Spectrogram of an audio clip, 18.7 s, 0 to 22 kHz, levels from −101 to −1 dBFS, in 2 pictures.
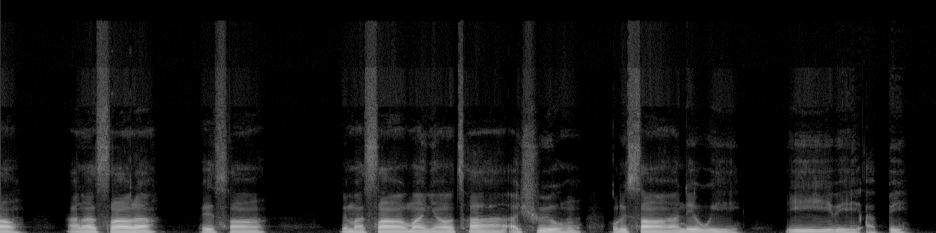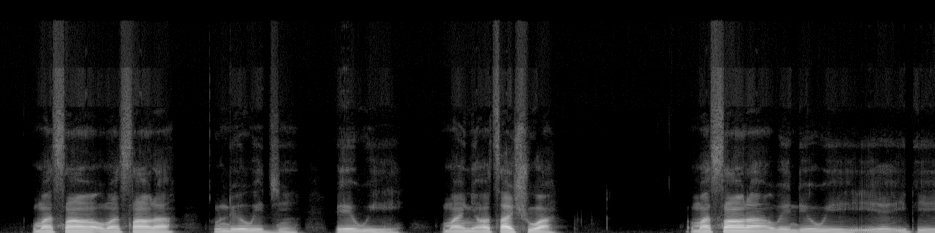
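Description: No technical faults can be heard anywhere in the recording; the signal stays continuous and stable throughout.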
